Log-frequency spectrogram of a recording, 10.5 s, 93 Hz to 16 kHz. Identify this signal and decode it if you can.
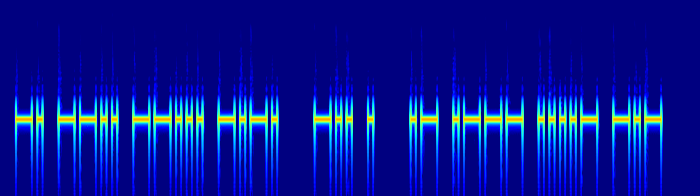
Morse code, heard as a keyed tone, about 15 wpm, 700 Hz. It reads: NZ7C DE AJ4K
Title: USA Callsign DE Callsign - 4 Characters - 15wpm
